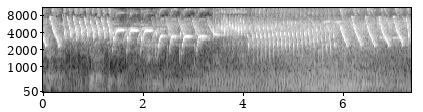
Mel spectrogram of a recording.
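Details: Canary singing to tutor and lure other canaries: quick sweeping whistles, a repeated two-part note, then a long buzzing trill and more rapid rising notes over low background hum.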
